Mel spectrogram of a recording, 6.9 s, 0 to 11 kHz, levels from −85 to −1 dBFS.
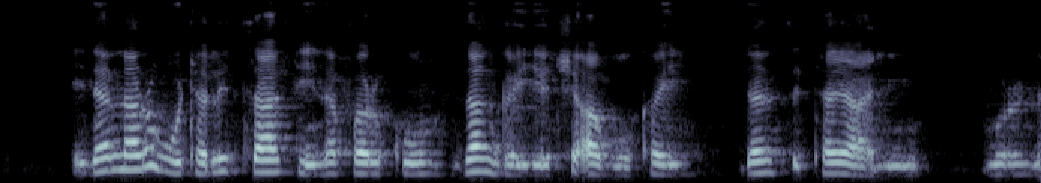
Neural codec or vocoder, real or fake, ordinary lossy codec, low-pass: vocoder, 22.05 kHz, 80 mel bands, HiFi-GAN; fake; none; none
